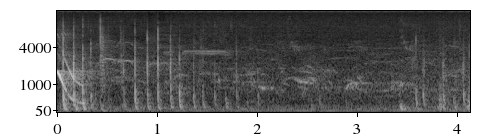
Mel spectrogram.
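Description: Light, irregular taps and clicks, busiest in the first second and thinning out afterwards, with a short falling vocal sound at the very start.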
